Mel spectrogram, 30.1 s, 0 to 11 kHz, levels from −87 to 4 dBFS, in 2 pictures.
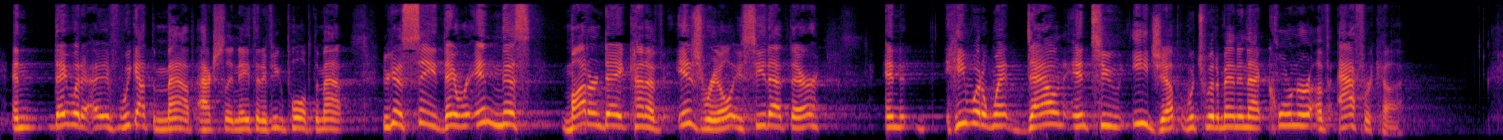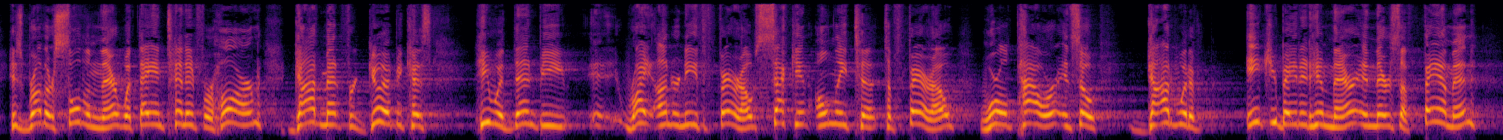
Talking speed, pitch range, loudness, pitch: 180 wpm, 215-265 Hz, -20 LUFS, 240 Hz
